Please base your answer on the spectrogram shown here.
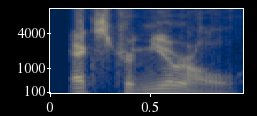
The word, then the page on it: extramural: American English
